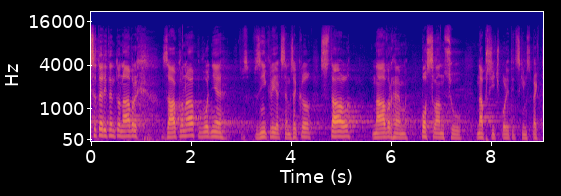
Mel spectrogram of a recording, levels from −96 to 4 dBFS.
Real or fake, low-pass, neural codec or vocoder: real; 14.4 kHz; none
